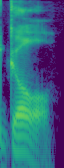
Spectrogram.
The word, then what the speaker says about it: goal: And finally, goal. This one has a long o sound like the vowel sound in go or boat or home. It's not a short O sound like in got or hot.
